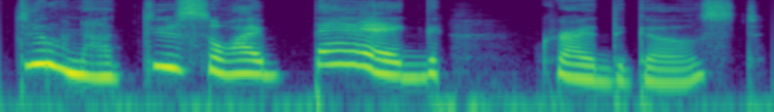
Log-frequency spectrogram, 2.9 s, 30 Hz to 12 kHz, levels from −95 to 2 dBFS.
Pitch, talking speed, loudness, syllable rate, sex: 250 Hz, 185 wpm, -17 LUFS, 3.7 syllables/s, female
